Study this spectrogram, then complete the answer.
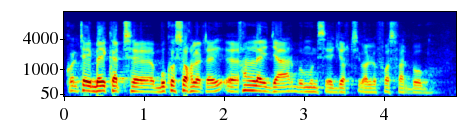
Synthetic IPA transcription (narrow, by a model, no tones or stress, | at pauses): kɔntɐjbɐjkɐtbukɔsɔxlɐtɐjfɐnlɐjɟaːrbɐmunsɛɟɔtsiwɐ̰lːɐfɔsfa̰t̚bɔːbu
